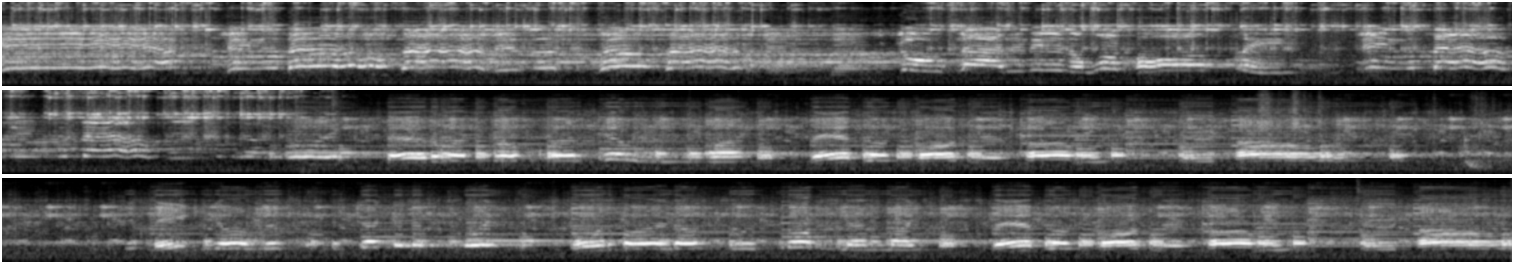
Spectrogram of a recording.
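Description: Tinny electronic Christmas songs with singing, played by battery-operated animated plush toys. About twelve seconds in, one song cuts off and a different, thinner-sounding song takes over.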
